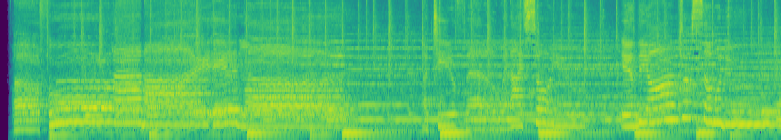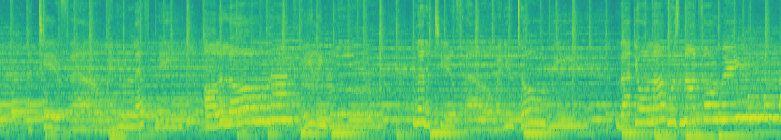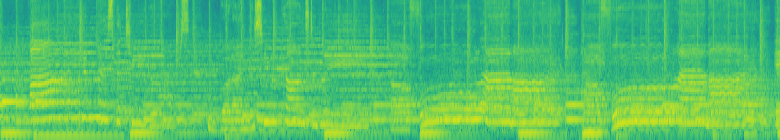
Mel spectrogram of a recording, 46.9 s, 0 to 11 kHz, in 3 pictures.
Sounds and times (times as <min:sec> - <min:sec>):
Music: 0:00.2 - 0:46.8.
